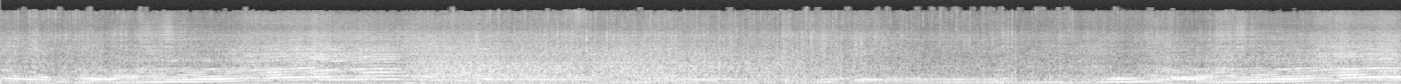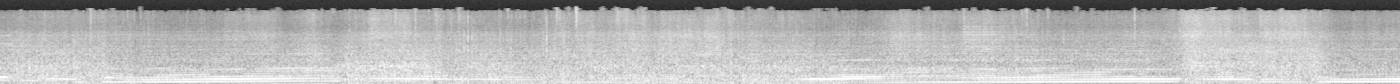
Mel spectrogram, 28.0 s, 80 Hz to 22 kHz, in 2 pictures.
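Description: Mazda MX-5 ND's four-cylinder engine through an Ulter-Sport stainless centre-exit sports exhaust with its bypass valve open, heard at the tailpipes on the move. The note rises and drops again several times as the car pulls through the gears, then holds steadier with slow rises, over a low road rumble.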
